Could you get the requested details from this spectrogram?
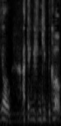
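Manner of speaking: hushed whisper. Retelling how the people around them whispered to each other: whispering. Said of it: "whispering like".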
